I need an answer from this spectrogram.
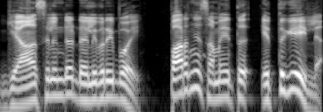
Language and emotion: Malayalam, angry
